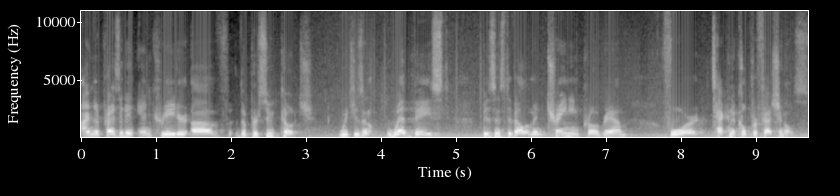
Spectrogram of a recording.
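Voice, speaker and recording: A man with an American accent and a high pitch, at a moderate pace with ordinary pitch variation, over noticeable background noise. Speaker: engineer and business development trainer. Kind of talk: conference presentation. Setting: conference room with live audience.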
